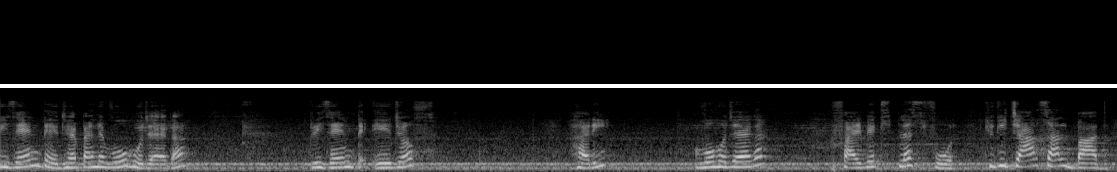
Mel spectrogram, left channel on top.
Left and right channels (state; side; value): silent; left; digital silence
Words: एज है, पहले वो हो जाएगा प्रेजेंट एज ऑफ हरी, वो हो जाएगा 5x + 4, क्योंकि 4 साल बाद,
